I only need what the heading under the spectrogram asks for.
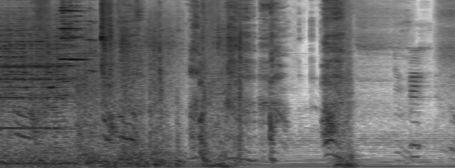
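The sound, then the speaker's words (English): A loud, rumbling crash of an elevator going down too fast: dense grinding clatter and several heavy jolting bangs as it shudders to a halt, with gasping voices mixed in as the noise tapers off. “The elevator shook to a halt as the red emergency light activated, bathing the elevator in crimson.”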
